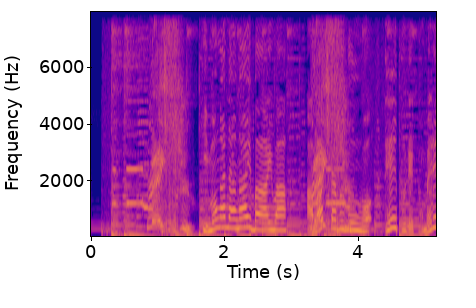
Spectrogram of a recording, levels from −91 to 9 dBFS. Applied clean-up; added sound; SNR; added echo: none; Sneeze; 6 dB; none.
